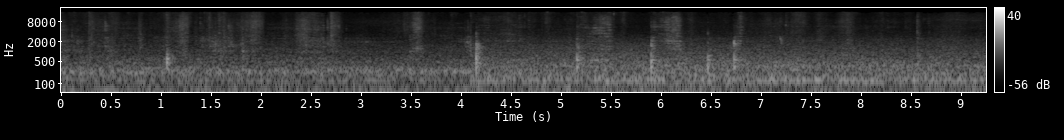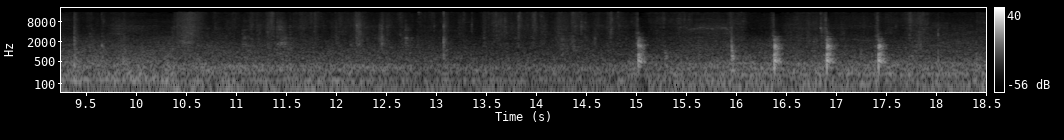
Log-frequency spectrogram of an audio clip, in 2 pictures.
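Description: Dough slaps against a floured surface.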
